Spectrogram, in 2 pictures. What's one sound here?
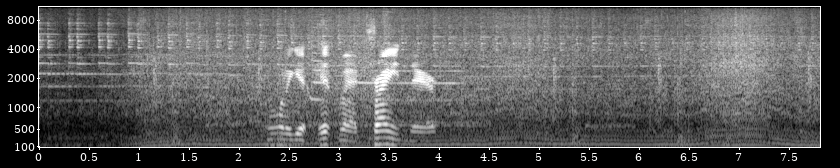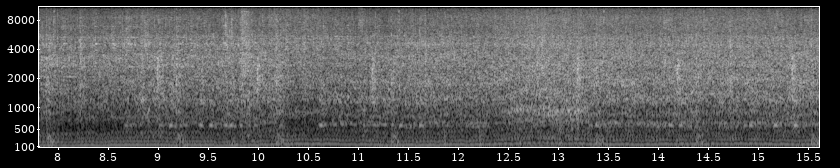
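A truck engine drones and revs.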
